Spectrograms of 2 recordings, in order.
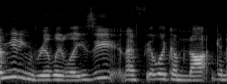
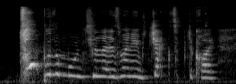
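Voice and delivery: pitched-up, announcing channel-intro voice; 9 semitones higher, 3 dB louder than usual. Doing the Jacksepticeye intro: Jacksepticeye impression. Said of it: "I'm really good at that".

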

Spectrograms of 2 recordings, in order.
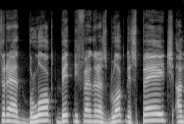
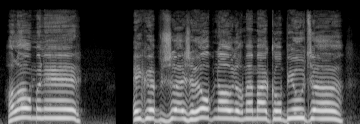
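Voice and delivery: put-on old man voice; 7 semitones higher than usual. On a phone call asking for computer help, imitating an old man. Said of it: "ik doe even een opa na".

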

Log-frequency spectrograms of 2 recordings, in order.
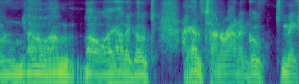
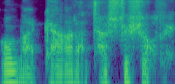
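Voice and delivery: hushed but carrying stage whisper. Describing a character walking off and muttering: stage whisper. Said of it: "stage whisper".

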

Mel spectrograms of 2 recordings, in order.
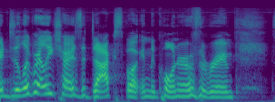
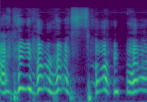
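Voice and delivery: sobbing and crying, very high pitch; 10 semitones higher than usual. Speaker retells sitting in a dark gym during a workout challenge: imitating sobbing. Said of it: "I'm sobbing and I'm like".

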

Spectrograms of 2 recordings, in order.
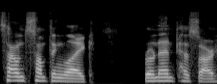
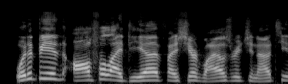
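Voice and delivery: warm, friendly, lifted voice; 5 semitones higher than usual. Demonstrating a cold call opening, warm and friendly. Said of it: "warm and friendly. That one sounds like this".

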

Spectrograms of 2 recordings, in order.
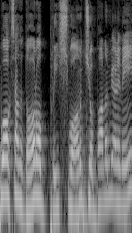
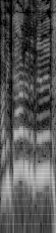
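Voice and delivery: put-on very high teen-girl voice; 10 semitones higher than usual. Retelling how a boy calls down from upstairs to a visitor; fake teen girl voice. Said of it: "doing a 14-year-old girl's voice".

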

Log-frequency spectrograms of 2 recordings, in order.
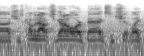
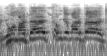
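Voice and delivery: put-on very high shout, pitch climbing toward the end; 5 dB louder than usual. Retelling what a woman with a knife yelled at a man backing away, retelling a yell. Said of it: "she's yelling at him".

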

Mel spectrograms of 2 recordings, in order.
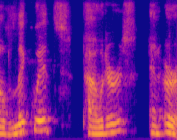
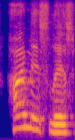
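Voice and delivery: put-on high, loud, piping boy's voice, sounding expectant; 7 semitones higher, 5 dB louder than usual. A boy greets the woman reading prescriptions, piping expectantly. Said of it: "piped the lad expectantly".

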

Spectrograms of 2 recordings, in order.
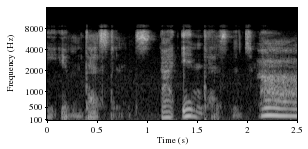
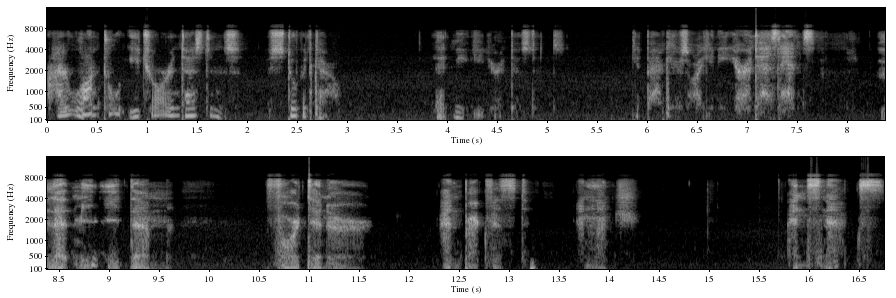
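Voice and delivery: very low, deep, swooping demon voice. Talking to a cow while playing a game, in a demon voice. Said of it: "That was my demon voice".

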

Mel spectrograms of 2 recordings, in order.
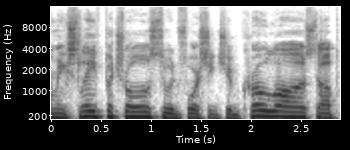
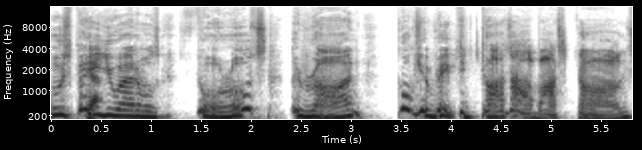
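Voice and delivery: cartoon dog voice with swoops; 3 semitones higher than usual. Speaker quotes what people said on camera to protesters, in a Scooby-Doo voice. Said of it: "Why did you do the Scooby-Doo voice with that?".

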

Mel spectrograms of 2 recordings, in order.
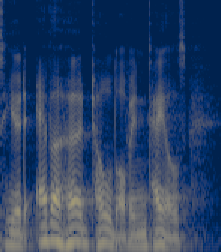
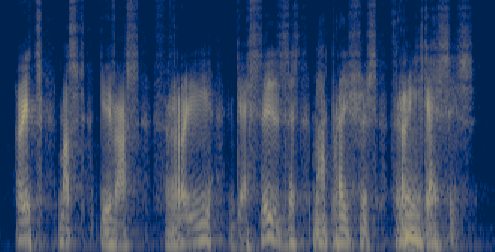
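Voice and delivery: hissing, hissed-out creature voice. A narrator reads Gollum's reply to Bilbo's riddle in a hissing Gollum voice. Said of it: "Hissed Gollum".

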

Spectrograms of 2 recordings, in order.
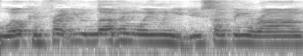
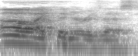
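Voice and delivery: usual speaking voice

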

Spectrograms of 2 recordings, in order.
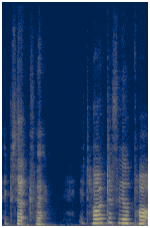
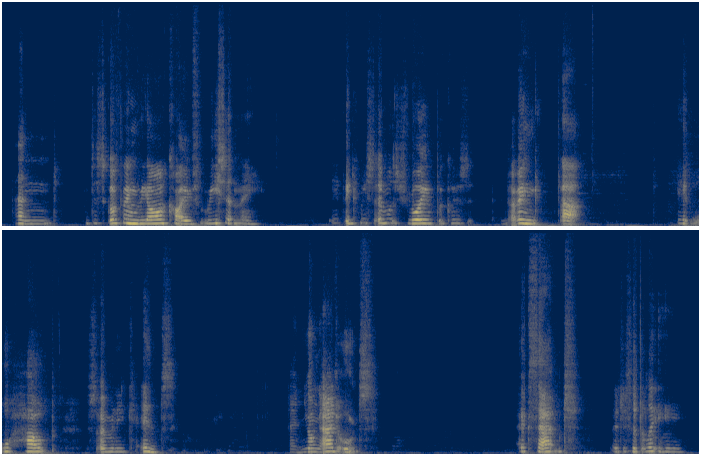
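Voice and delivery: tearful, quieter; 6 dB quieter than usual. Speaking to listeners about something personal, crying. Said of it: "And boy, I'm crying".

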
